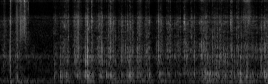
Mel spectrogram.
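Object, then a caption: Molded plastic chair back. Long fingernails and fingertips scratch and rub the textured back of a white molded plastic chair embossed with roses. The result is a quiet, continuous run of dry, rasping scrapes with brief bright flicks, settling into a steady, low-mid papery texture.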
